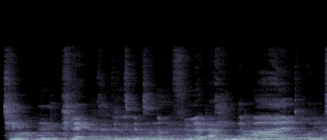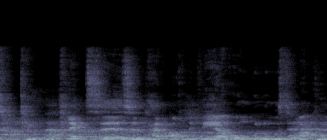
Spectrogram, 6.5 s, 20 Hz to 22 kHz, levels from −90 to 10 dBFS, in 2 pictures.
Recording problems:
room echo; slight; dies away in 0.5 s
off-mic speech; somewhat distant
voice in the background; loud; throughout; 10 dB below the speech

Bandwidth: 14.5 kHz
